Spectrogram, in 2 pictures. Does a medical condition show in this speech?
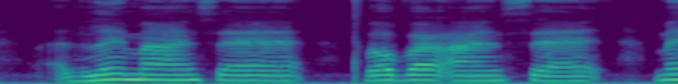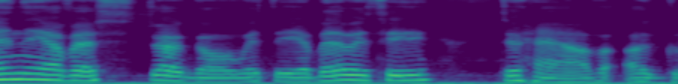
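Yes: bulbar ALS; bulbar-onset ALS.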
